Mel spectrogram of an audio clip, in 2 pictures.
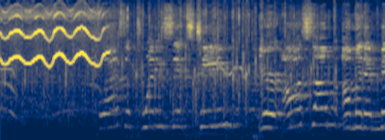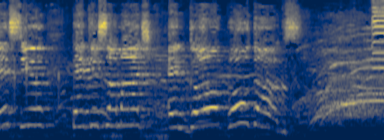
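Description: A large outdoor crowd of young people cheers and shouts.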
